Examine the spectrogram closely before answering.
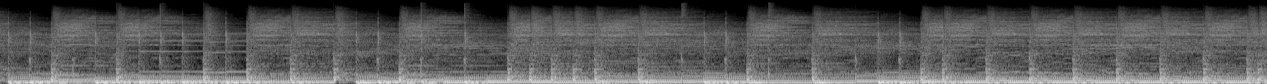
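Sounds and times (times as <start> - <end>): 
bass drum line: 0.0 - 12.6.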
